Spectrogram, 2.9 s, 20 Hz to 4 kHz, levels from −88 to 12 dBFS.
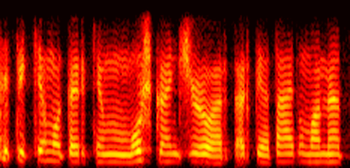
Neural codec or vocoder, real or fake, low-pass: autoencoder, 48 kHz, 32 numbers a frame, DAC-VAE, trained on Japanese speech; fake; 3.6 kHz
